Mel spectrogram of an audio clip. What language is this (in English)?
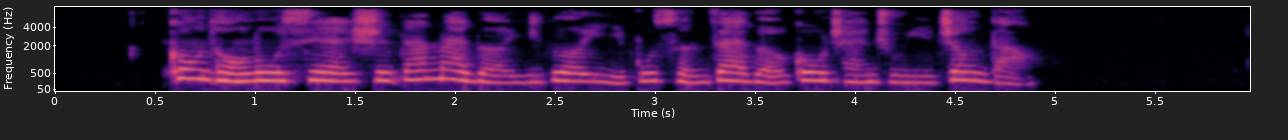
Chinese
